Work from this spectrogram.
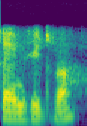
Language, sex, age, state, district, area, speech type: Malayalam, male, 45-60, Kerala, Wayanad, rural, conversation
